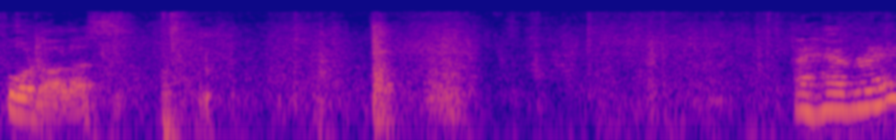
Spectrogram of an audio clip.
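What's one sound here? Plastic-wrapped fabric rustles as it is handled.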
